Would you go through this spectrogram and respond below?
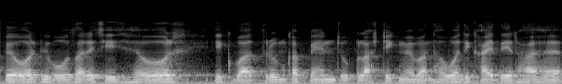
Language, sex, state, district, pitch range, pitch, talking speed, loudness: Hindi, male, Jharkhand, Deoghar, 105-110 Hz, 105 Hz, 215 wpm, -15 LUFS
